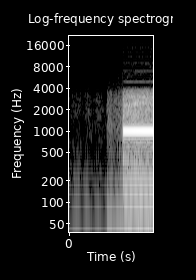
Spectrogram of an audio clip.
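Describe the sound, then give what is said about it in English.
Brief silence, then a phone call-waiting beep sounds on the line: one steady, loud electronic tone that begins abruptly and holds until the end, with no talking. “That was somebody else wanting to use a line, I think, on your phone.”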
